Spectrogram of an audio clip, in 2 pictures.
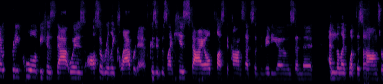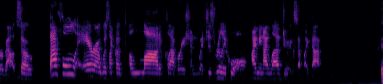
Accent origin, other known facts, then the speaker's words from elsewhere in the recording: New York, United States; moved away as an adult; also born or lived in England; I'm from New York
